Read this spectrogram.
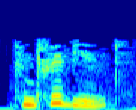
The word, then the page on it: contribute: kəntríbjʊt, kˈɔntrɪbjùːt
